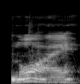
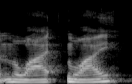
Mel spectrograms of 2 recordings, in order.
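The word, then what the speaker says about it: 模合: I think one thing about the Moai, we're not going to say it right. Moai. Say it with the Japanese accent.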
